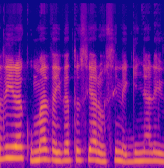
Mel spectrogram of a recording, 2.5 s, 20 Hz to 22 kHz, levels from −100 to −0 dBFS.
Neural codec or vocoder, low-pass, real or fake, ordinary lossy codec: none; 19.8 kHz; real; Opus, 24 kbps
